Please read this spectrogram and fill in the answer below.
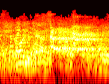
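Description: A Shetland sheepdog barking, over people talking.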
